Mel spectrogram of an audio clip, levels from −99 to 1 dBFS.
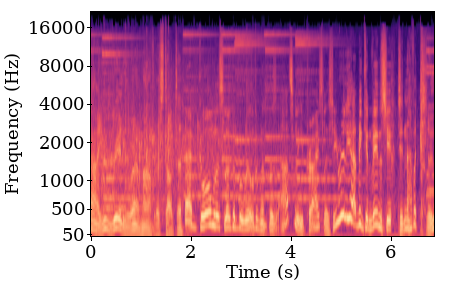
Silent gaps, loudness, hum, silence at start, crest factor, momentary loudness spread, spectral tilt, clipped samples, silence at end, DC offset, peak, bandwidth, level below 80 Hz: none; -14 LUFS; none; 0 s; 12 dB; 7 LU; -5 dB/octave; under 0.1%; 0 s; 1%; -2 dBFS; 17.5 kHz; -40 dBFS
